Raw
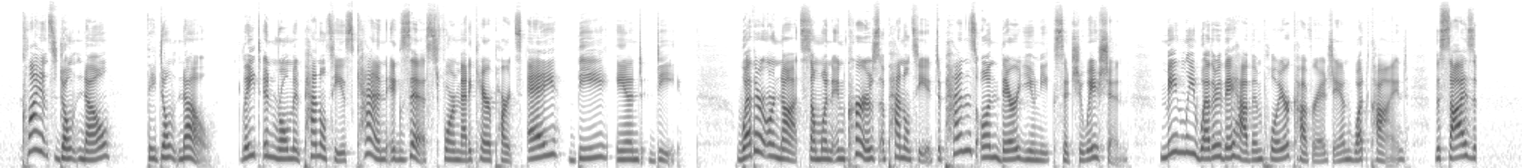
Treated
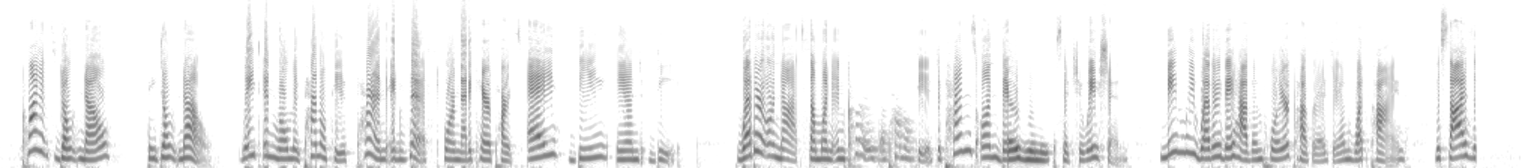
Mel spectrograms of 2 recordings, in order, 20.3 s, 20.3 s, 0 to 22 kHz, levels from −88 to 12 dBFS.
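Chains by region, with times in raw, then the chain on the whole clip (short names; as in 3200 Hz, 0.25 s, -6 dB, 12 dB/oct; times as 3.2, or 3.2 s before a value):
2.69–6.28 low-pass opened by the level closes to 570 Hz, open at -27.5 dBFS + dynamic EQ 2500 Hz, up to +7 dB, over -44 dBFS, Q 2.3 + overloaded stage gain 25.5 dB
10.15–10.67 high shelf 6800 Hz +7 dB + compressor 10:1, threshold -26 dBFS
11.39–12.22 LPF 1100 Hz + compressor 4:1, threshold -41 dBFS + flutter echo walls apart 4.3 m, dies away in 0.3 s
13.43–14.07 synth low-pass 520 Hz, resonance Q 2.3 + low shelf 380 Hz +9.5 dB
whole clip: Wiener smoothing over 25 samples; dynamic EQ 800 Hz, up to -3 dB, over -41 dBFS, Q 1.2; gain -7 dB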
